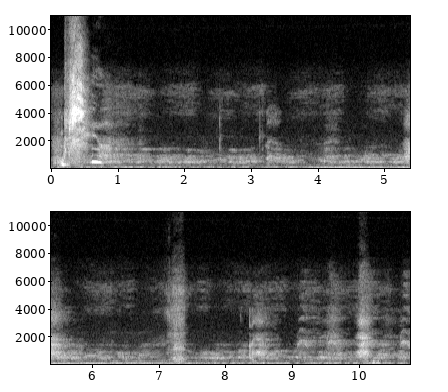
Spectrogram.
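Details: Woman with allergies, with itchy red eyes and an itchy throat, gives one forceful sneeze, then several softer sneezy bursts and sniffs in a quiet room; an allergic sneezing fit.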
